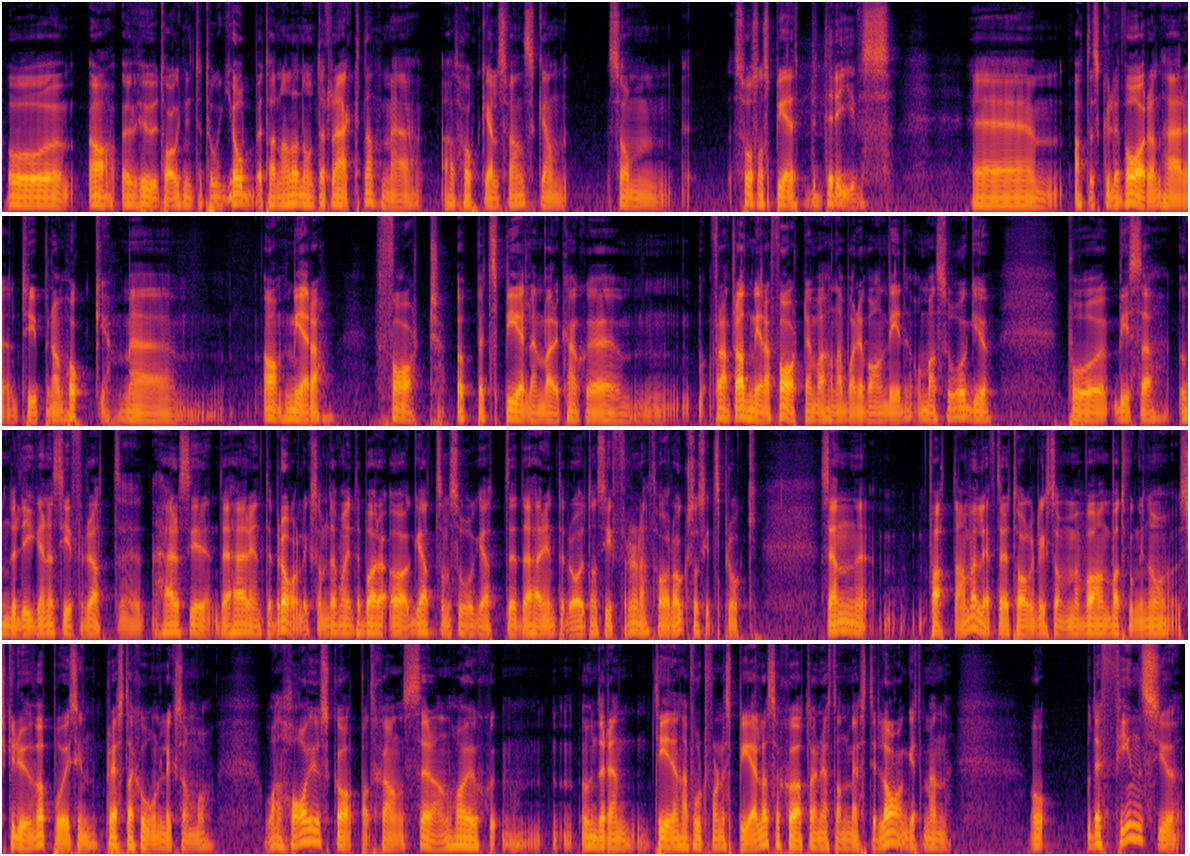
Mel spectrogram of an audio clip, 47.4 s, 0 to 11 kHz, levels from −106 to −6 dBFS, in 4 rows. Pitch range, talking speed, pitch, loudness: 75-90 Hz, 165 wpm, 80 Hz, -31 LUFS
